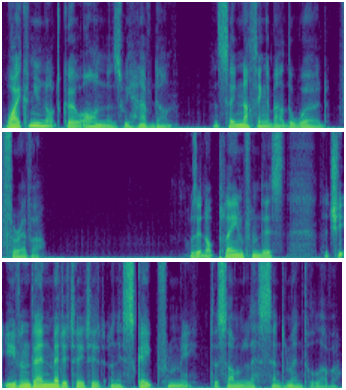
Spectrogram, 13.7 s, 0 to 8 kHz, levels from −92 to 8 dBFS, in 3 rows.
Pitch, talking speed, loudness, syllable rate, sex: 115 Hz, 160 wpm, -19 LUFS, 4.9 syllables/s, male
